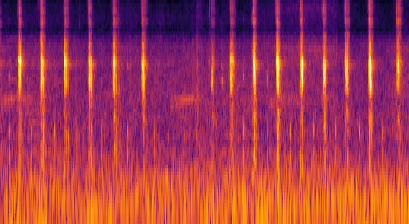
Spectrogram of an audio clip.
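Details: Black francolin chicks held in captivity for sale, producing a continuous run of brief high-pitched peeps about two per second, slightly uneven in spacing and loudness, with a soft low hum behind.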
